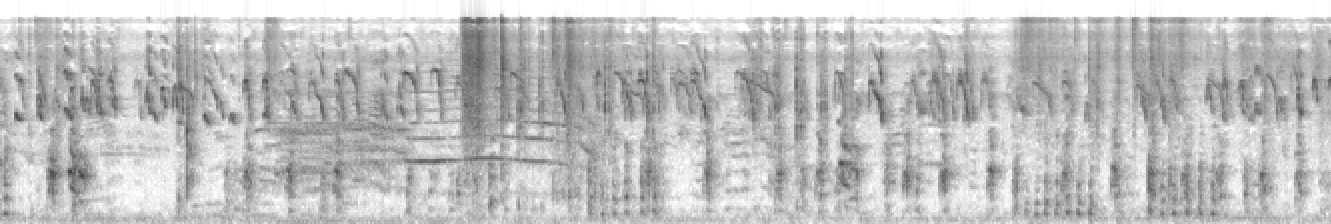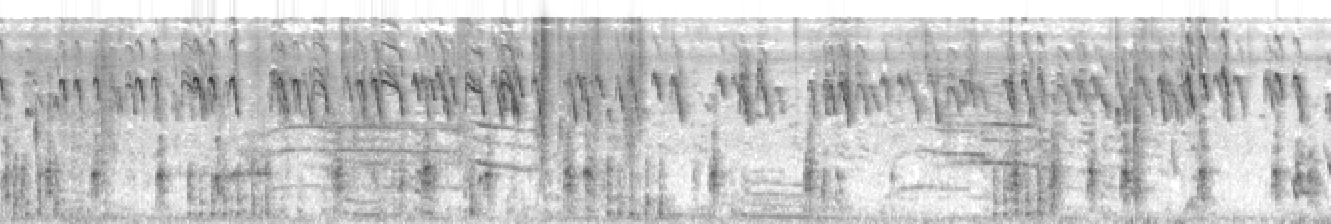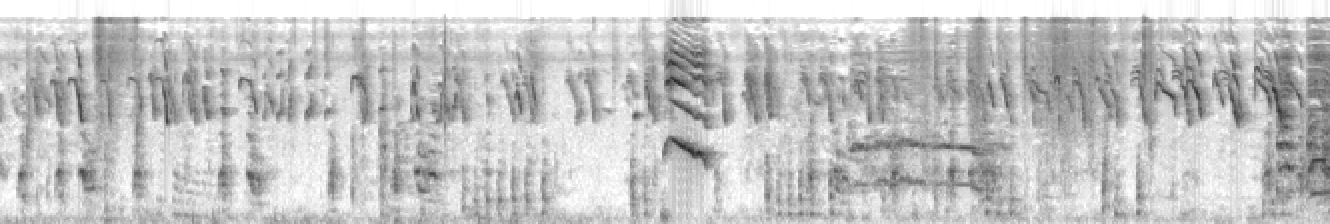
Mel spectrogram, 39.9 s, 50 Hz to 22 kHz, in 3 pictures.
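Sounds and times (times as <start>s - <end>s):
chickens clucking: 0.0s - 39.9s
chicks peeping: 0.0s - 39.9s
rooster crowing: 2.5s - 5.8s, 15.8s - 18.8s, 22.4s - 23.9s, 33.2s - 33.8s, 35.1s - 36.7s, 39.4s - 39.9s
loud squawk: 33.2s - 33.8s.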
